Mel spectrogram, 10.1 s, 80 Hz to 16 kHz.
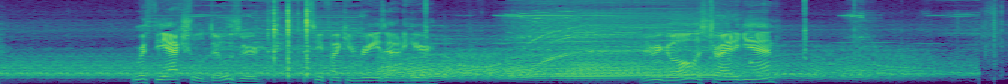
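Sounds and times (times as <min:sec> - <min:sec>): faint high whine: 0:00.0 - 0:09.9
electric motor whirring: 0:01.6 - 0:09.8.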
